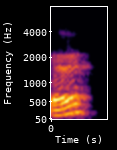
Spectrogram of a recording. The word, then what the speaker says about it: heir: Heir, heir, H here is silent, heir, and heirs, heir, this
